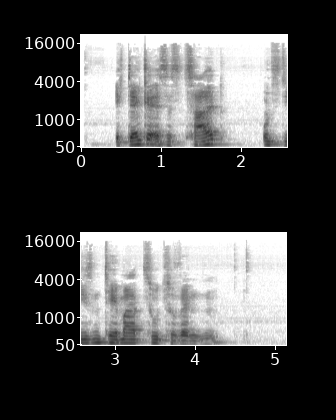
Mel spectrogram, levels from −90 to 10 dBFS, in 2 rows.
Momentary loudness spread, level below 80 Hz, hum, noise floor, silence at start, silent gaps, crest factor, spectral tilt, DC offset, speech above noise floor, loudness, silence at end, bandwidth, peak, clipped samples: 13 LU; -58 dBFS; none; -56 dBFS; 0.45 s; none; 20 dB; -5.5 dB/octave; under 0.1%; 37 dB; -20 LUFS; 0.85 s; 16.5 kHz; 0 dBFS; under 0.1%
